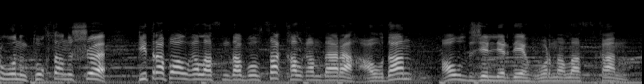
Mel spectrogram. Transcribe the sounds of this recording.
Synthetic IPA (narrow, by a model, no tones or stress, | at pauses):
ɾwo̞nəɴt̪ʰo̞qsɑnʏʃɪ | pʰʲet̪ropolˠqʰɑlˠɑsənd̪ɑbo̞lˠsɑqʰɑlˠʁɑnd̪ɑɾəɑ̰wd̪ɑn | ɑwəlˠd̪əʒe̞ɾle̞ɾd̪e̞wo̞ɾnɑlˠɑsqɑn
